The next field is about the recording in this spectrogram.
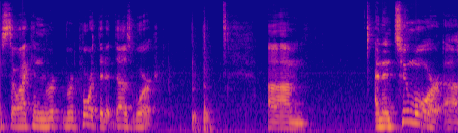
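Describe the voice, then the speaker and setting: Male hobbyist reviewer, low-pitched, informal and keen, telling anecdotes with noticeable ambient noise behind. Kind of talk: casual first-hand review vlog. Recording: clearly noisy background ambience.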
